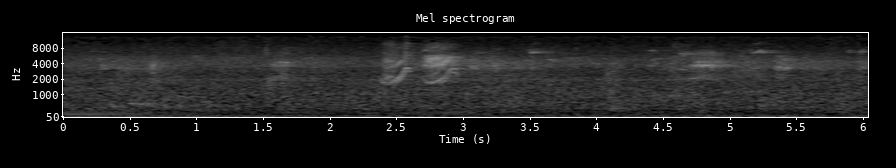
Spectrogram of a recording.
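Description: Azure-winged magpies calling: two quick sweeping calls about two and a half seconds in, with fainter short calls scattered around them, over steady outdoor background noise.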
